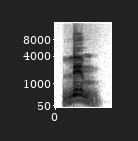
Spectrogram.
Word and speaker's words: limb: Limb, the letter B is silent so as it is in right.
